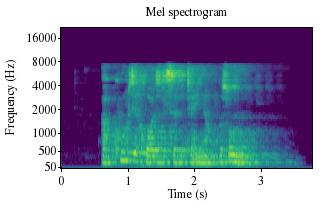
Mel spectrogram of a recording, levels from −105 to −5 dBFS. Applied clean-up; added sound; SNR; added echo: none; none; none; reverberation time 0.9 s.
